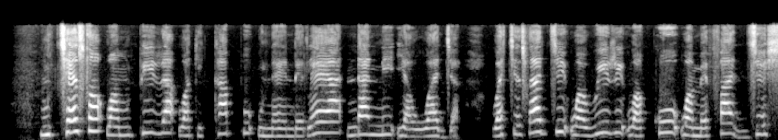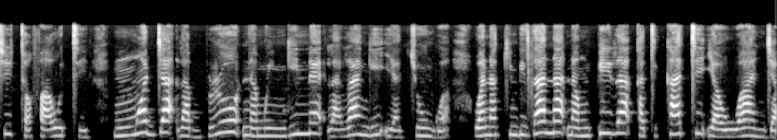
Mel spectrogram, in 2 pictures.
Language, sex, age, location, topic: Swahili, female, 25-35, Nairobi, education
